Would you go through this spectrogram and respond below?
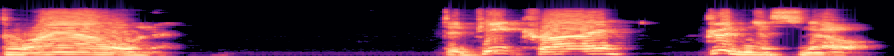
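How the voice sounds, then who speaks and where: A man's voice: medium pitch, big pitch swings, very slow, sharp tone. A man reading a children's picture book aloud, speaking simply and putting questions to his young listeners. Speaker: story reader.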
